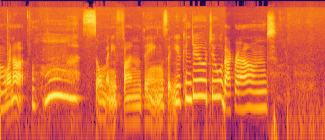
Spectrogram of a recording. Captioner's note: gasps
